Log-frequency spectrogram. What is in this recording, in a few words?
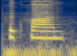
bon appetit, cantonese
